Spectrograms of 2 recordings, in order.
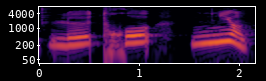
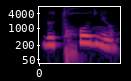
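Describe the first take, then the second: First: "Le trognon" stretched very slowly, each syllable set apart and loud; teacher drawing out "trognon" syllable by syllable. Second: Said in the usual way. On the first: Shown as a demonstration. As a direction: spell out "trognon" slowly for the dictation, tro then gnon. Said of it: "G N pour faire gne". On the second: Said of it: "et O N pour faire nion".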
